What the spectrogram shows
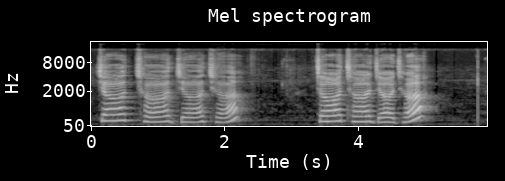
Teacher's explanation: ये सब जब आप बोलते हैं च छ ज झ इया, इसको हम तालव्य कहते हैं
